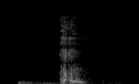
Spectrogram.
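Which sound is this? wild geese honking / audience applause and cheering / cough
cough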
